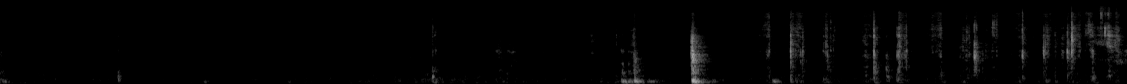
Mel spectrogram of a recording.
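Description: Tarot cards being shuffled and handled: a few isolated ticks and taps, then a dense run of crisp riffling flicks and card snaps close up, no talking.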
